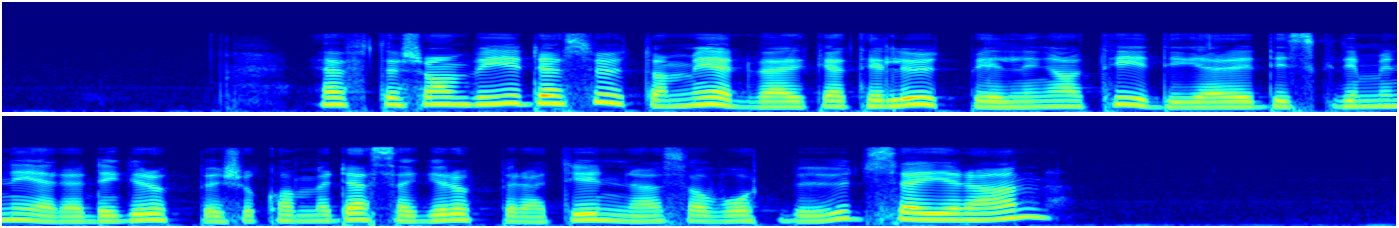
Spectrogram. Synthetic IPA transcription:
ɛft̪əʂɔmvɪd̪ɛsʉ̟ːt̪ɔmːeːd̪væɾkaʈʰɪlʉ̟ːt̪̚bɪld̪nɪŋavt̪ʰiːd̪ɪɡaɾəd̪ɪskɾɪmɪneːɾad̪əɡɾɵpːəʂɔkʰɔmːəɖɛsːaɡɾɵpːəɾat̪jʏnːasavːɔʈ̚bʉ̟ːd̪sɛjːəɾhan

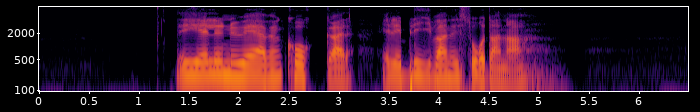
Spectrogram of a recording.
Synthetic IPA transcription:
d̪̥ɛjɛlːəɳʉ̟ːɛːvənkʰɔkːaɾ | ɛlːəɾbliːvand̪əɪso̰ːd̪ana

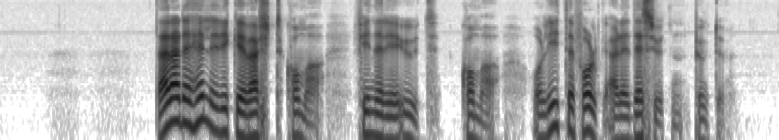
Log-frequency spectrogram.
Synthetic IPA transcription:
d̪̥æːɾæːɖeːhɛləɾɪkəʋæʃʈkʰɔmɑ̰ | fɪnəɾjæɪʔʉːt̪ | kʰɔmɑ̰ | oːliːt̪ʰəfɔlkʰæ̰ːɖeːd̪ɛsʉːt̪n̩pʰʉŋk̚t̪ʉ̰m

